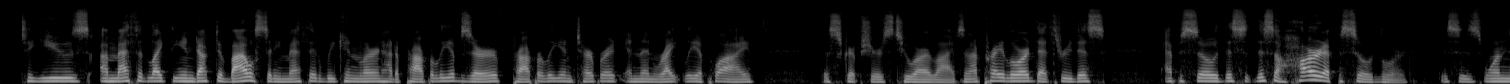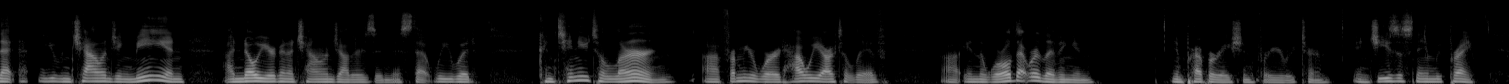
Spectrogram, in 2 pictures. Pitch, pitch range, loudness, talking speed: 130 Hz, 120-145 Hz, -33 LUFS, 185 wpm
